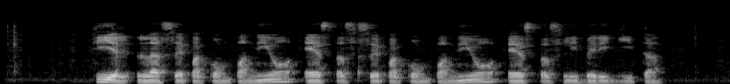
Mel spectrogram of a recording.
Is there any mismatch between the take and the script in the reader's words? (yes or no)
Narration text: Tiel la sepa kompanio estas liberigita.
yes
